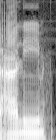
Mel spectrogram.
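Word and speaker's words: العليم: Sami'u mad tabi'i, ul alim alif lamnya alif lam qamariyah, alim. Nah, di sini alimnya yaitu mad arid lis sukun.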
